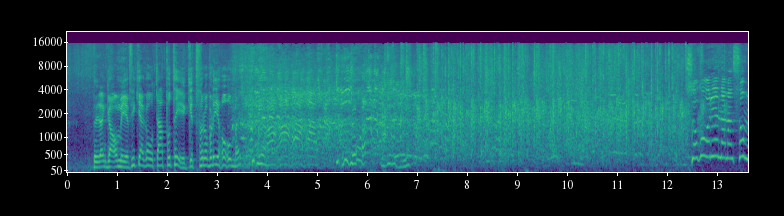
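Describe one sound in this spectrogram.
A middle-aged man sings out loudly in a full, theatrical voice.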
